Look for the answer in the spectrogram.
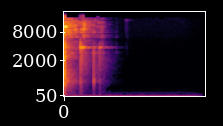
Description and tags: glass - baby food jar - smashed on concrete
Glass baby food jar smashed on a concrete floor.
